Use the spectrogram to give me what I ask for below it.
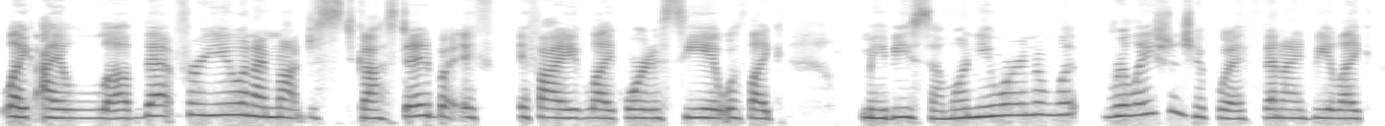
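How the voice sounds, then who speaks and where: A young woman co-hosting a podcast, chatting in a relaxed, wandering way with fillers and casual swearing. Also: fairly high pitch, moderate pace, no echo, clean studio sound. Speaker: podcast co-host. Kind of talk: casual chat.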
